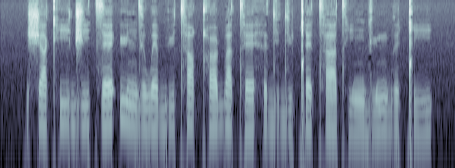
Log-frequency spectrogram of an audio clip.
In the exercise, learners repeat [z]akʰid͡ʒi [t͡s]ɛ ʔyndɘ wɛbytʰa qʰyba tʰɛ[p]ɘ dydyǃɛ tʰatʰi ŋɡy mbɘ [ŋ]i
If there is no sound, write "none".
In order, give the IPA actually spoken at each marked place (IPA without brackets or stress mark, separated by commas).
ʃ, t͡s, h, ǃ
